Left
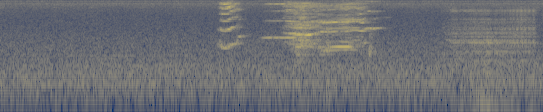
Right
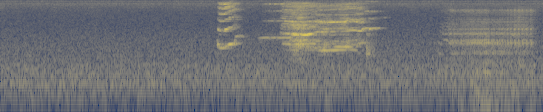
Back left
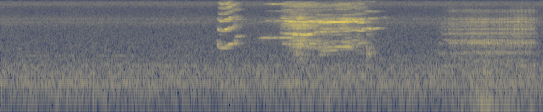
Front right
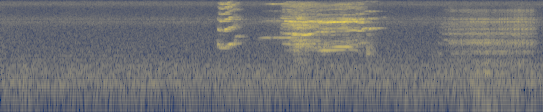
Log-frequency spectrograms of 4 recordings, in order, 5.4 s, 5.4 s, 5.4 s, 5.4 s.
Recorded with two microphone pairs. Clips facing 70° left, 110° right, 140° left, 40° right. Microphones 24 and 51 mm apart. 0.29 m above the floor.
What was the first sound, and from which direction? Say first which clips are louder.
A squeak: right 4 dB, even; 135° right.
